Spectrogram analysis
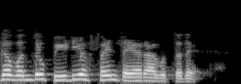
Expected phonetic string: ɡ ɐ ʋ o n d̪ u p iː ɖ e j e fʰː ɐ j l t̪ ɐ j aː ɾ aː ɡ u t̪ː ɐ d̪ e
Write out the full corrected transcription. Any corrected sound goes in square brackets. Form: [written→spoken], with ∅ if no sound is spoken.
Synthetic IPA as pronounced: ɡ ɐ ʋ o n d̪ u p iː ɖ [e→i] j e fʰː ɐ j l t̪ ɐ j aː ɾ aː ɡ u t̪ː ɐ d̪ e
